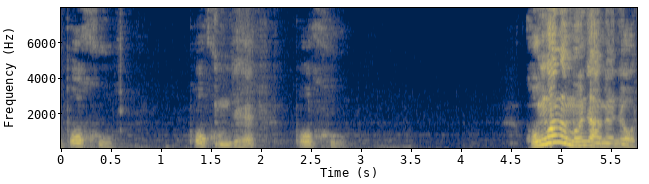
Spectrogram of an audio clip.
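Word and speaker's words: בֹּהוּ: 땅은 혼도하고 공허하며 이 공허란 말은 발음이 좀 비싼데 보후요, 보후.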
